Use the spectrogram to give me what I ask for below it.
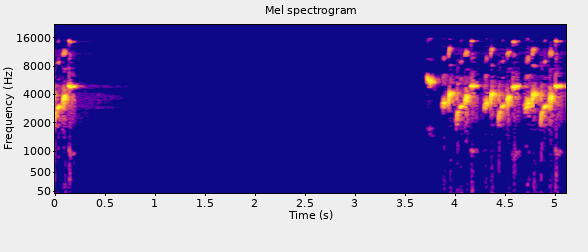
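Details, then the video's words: European goldfinch on an old Spanish recording of the Granada song style, dating from the 1980s–90s and digitised from cassette: a brief twitter, several seconds of silence, then a lively burst of high, rapid chirping phrases with tinkling trills. "CD ANTIGUO DEL CANTO DEL JILGUERO Años 80-90 شريط تغريد إسباني قديم"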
